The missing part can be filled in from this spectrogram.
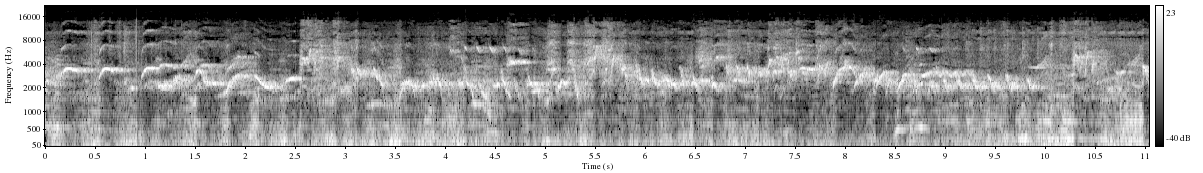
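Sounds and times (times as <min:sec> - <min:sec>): bird singing whistled notes: 0:00.1 - 0:11.0.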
